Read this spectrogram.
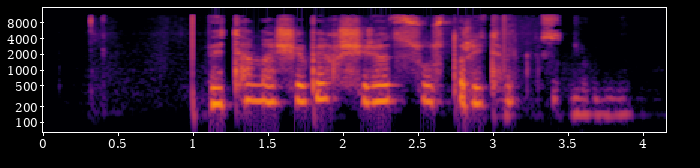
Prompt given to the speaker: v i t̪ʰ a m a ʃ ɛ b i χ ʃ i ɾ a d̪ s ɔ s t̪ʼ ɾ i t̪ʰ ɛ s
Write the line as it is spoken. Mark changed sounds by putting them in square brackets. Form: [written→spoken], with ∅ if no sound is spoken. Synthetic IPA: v [i→ɛ] t̪ʰ a m a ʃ ɛ b i χ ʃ i ɾ a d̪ s [ɔ→u] s t̪ʼ ɾ i t̪ʰ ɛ s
